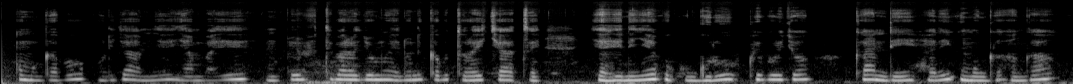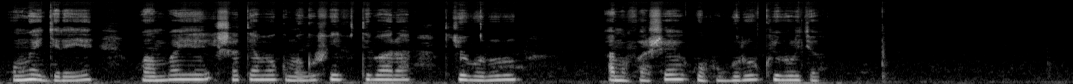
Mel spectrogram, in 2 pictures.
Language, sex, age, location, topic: Kinyarwanda, female, 36-49, Huye, health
